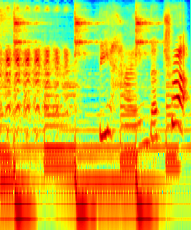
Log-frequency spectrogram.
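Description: A goat bleats several times in short, wavering cries. A voice and light jingling are mixed in with the bleats.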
